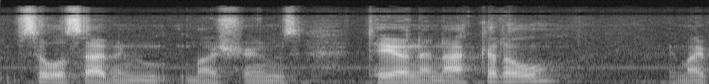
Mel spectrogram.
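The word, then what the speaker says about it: teonanácatl: The Aztecs called psilocybin mushrooms teonanacatl. Am I pronouncing that right?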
